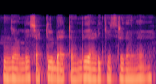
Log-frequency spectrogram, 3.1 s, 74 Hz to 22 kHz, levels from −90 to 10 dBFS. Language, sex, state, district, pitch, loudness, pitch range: Tamil, male, Tamil Nadu, Kanyakumari, 110 Hz, -18 LUFS, 105-115 Hz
